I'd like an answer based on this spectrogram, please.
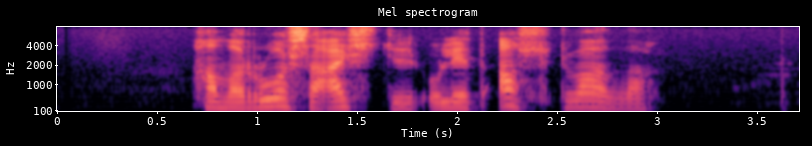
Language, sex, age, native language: Icelandic, female, 11, Icelandic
